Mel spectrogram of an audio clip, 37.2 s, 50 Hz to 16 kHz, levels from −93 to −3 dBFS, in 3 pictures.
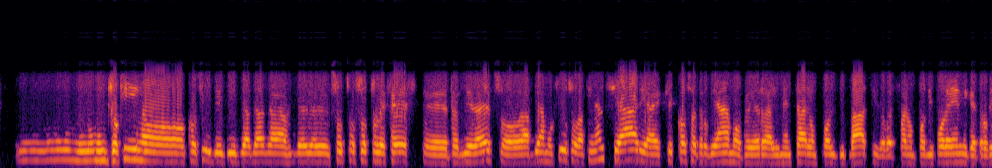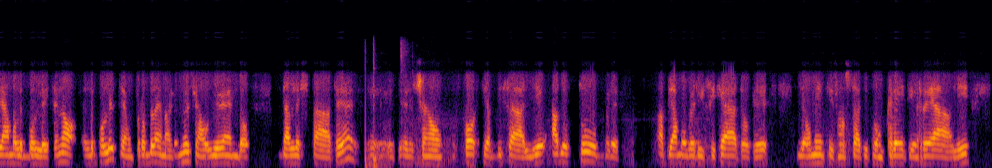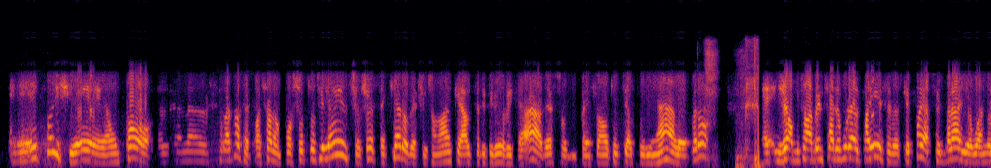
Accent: native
